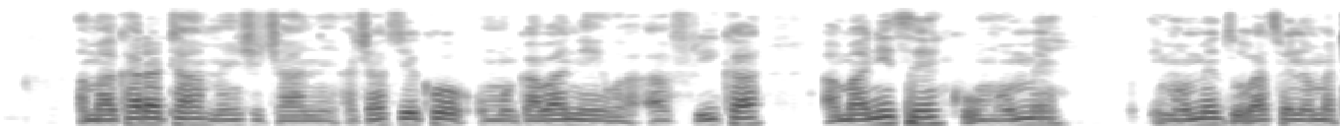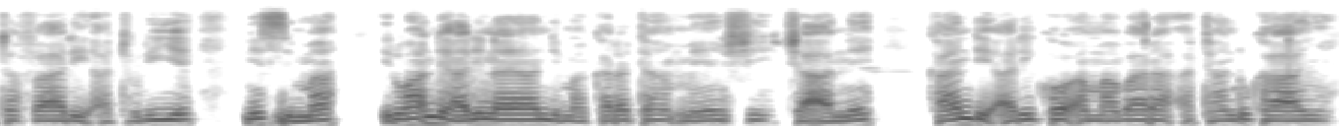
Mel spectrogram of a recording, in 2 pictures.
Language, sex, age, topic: Rundi, male, 18-24, education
